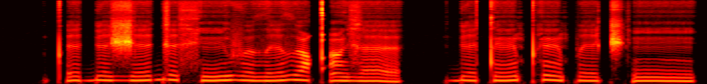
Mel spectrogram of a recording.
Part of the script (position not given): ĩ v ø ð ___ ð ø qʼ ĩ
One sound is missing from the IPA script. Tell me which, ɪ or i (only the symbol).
ɪ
